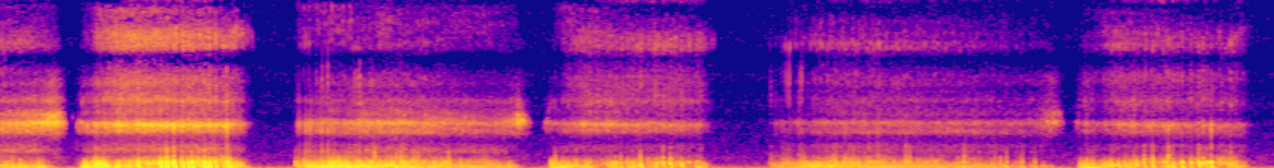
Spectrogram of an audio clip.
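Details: Ordinary sleep snoring: steady rattling snores on each breath, about eight breaths a minute, with short quiet gaps.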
